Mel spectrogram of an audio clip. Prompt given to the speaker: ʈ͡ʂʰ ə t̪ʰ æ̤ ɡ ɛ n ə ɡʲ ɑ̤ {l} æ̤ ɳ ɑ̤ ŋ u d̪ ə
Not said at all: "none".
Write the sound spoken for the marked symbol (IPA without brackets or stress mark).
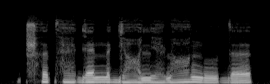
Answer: lʲ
